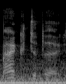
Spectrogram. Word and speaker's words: Magdeburg: place i didn't say make the button magnet magdeburg so you pronounce it okay um what i might do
